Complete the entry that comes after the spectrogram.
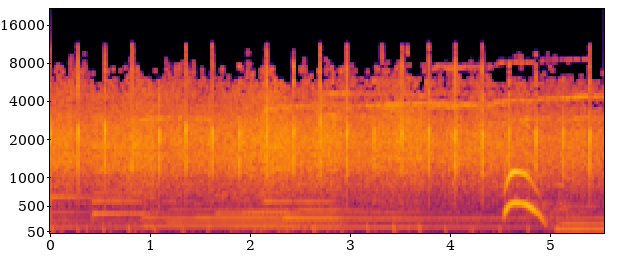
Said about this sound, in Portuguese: Gente, aplaudam o Senhor. Glória a Deus.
